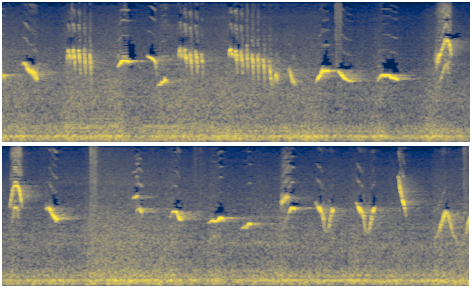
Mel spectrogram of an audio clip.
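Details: Greater green leafbird singing a varied run of clear whistled notes and slurred chirps, rising and falling sharply, delivered in quick bursts with short pauses, over a steady low hum.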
